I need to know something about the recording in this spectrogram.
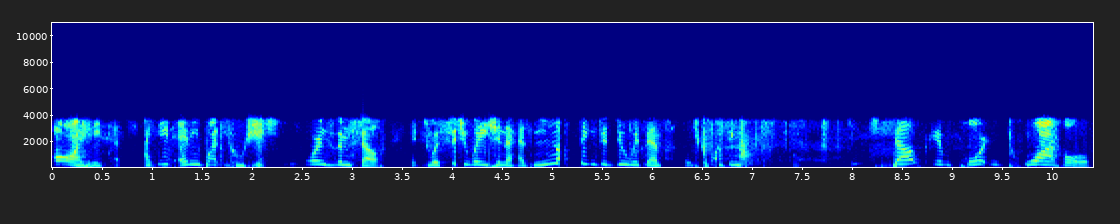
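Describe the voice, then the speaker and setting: A man's voice: very high-pitched, lively intonation, moderate pace, noisy background. A man co-hosting a crude comedy chat, foul-mouthed and ranting, with frequent laughter. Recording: dry, husky phone-line audio.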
